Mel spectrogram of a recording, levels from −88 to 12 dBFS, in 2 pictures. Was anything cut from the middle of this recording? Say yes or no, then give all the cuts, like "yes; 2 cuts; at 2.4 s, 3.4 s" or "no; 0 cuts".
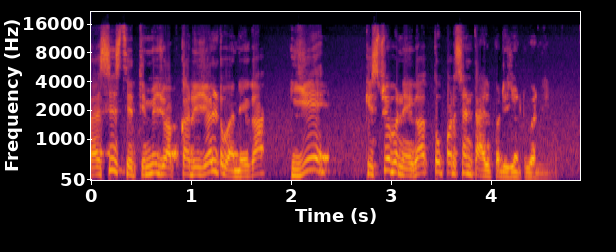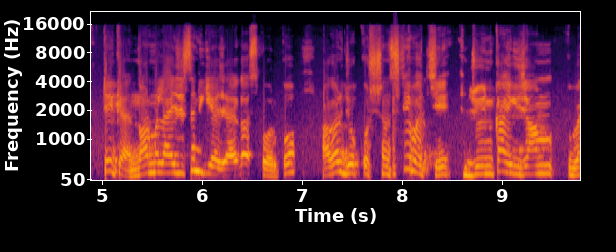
yes; 1 cut; at 8.0 s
